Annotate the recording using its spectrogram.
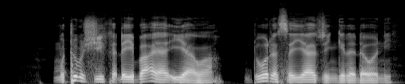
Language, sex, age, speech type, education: Hausa, male, 15-29, read, secondary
